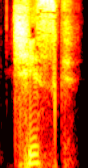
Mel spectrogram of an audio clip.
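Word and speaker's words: Cisk: And I also totally know Chisk. That's how you say it, the Maltese beer.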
